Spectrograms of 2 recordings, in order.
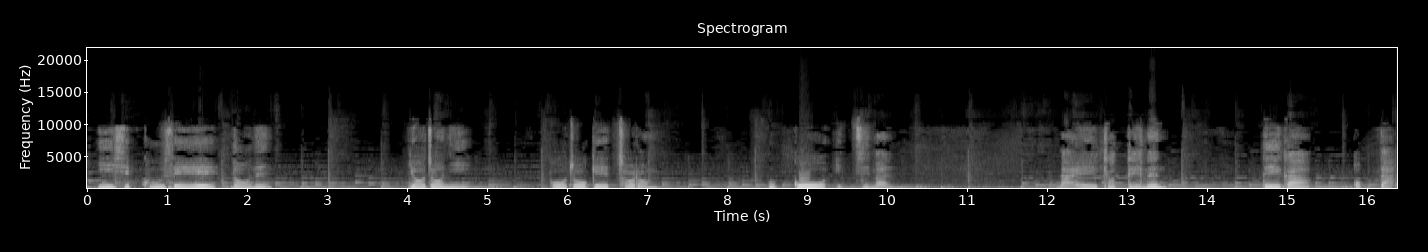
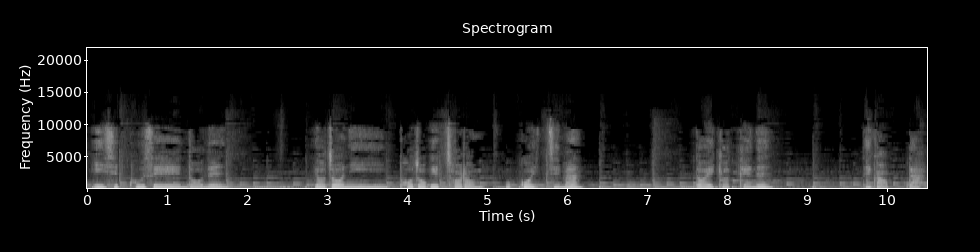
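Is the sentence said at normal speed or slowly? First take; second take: slowly; normal. First: It is said slowly. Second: It is said at normal speed.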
